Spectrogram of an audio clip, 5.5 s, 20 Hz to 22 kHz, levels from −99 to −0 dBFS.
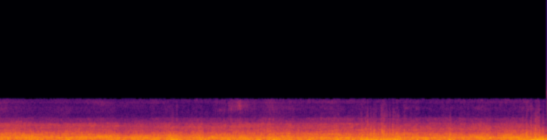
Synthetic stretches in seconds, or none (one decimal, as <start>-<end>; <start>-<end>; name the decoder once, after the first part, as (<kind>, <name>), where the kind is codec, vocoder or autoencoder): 0.0-1.5 (codec, DAC); 2.3-2.9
